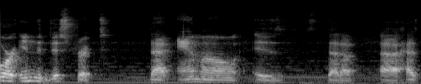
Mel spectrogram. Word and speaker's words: AMMO: a group called Amma ammo yes ammo is uh spelled like spelled like the abbreviation for ammunition yeah capital a capital m capital O not two eyes okay so like Amo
